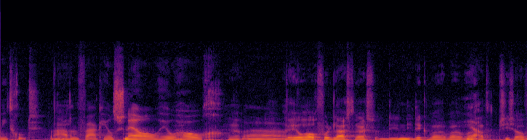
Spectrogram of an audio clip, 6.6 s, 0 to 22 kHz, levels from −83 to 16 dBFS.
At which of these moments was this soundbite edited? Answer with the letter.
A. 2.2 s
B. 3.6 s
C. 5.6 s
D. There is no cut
B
